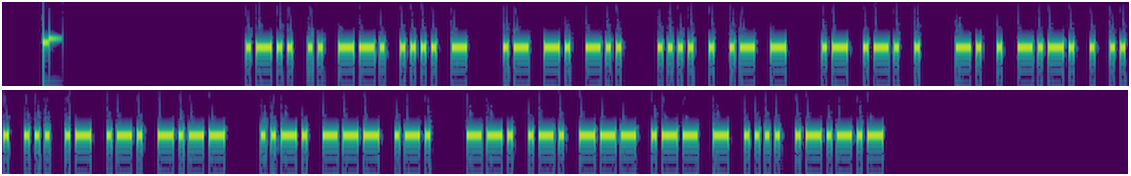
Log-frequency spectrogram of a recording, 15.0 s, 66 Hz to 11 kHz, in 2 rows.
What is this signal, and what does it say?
Morse code, heard as a keyed tone, about 36 wpm, 700 Hz. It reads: LIGHT AND HEAT ARE NECESSARY FOR GROWTH.
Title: Sentences from Top 1000 Words - Review Part 5 - 35wpm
